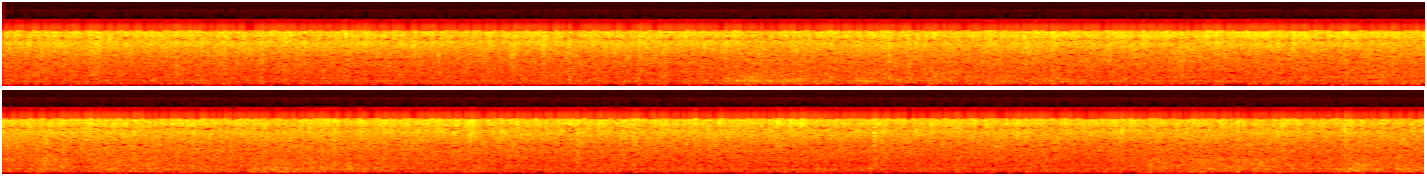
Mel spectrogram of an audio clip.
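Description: Heavy rain pouring steadily, an even unbroken hiss with no distinct thunderclaps.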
